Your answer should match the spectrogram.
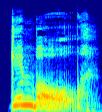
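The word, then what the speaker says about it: Gimbow: probably use um it's an auto gimbal called gimbal okay now you have to spell it g-i-m-b-o-w-l okay and what you do with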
